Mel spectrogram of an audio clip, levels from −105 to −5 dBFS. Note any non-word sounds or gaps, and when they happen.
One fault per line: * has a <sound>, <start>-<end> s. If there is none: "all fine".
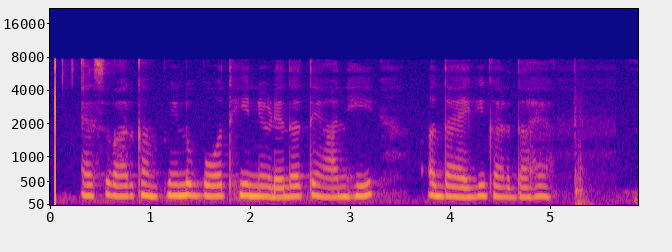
* has a thud, 5.2-5.6 s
